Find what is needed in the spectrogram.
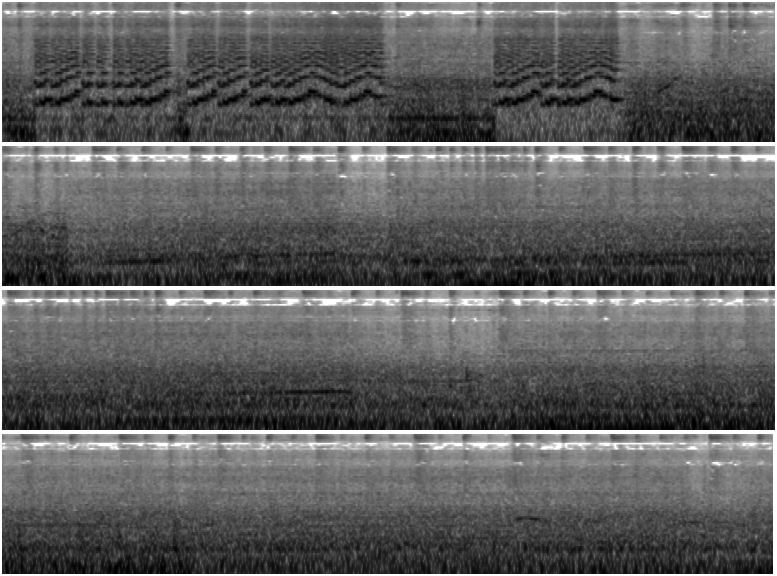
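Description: A bus's musical air horn plays a warbling, up-and-down tune for about four seconds and sounds again briefly around five seconds in. After that, the Ashok Leyland bus's diesel engine and road noise run steadily from inside the cab as it cruises, with the engine note slowly rising for a while.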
